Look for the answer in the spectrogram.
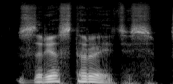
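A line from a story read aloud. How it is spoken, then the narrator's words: Calm. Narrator (Russian): спокойно ответил он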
